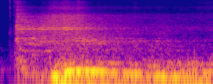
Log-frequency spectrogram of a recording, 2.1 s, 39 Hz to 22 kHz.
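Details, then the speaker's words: 1978 Pontiac Trans Am, V8: brief crank, then it catches at once and settles into a deep, steady, even rumble with no misses or knocks; a healthy, easy start. "See how easily it starts."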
